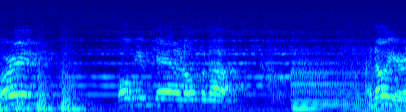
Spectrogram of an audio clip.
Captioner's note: knock on door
